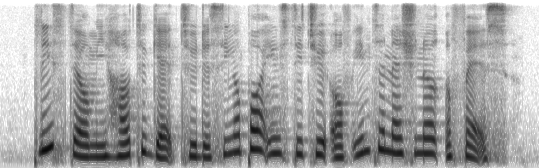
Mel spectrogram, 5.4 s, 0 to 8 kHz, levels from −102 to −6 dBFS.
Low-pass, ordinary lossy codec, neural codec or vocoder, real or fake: 7.2 kHz; none; none; real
